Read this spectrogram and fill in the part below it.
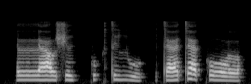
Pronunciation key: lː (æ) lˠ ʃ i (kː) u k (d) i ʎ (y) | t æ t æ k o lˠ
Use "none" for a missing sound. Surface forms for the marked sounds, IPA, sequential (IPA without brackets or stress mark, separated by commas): æ, kː, t, u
